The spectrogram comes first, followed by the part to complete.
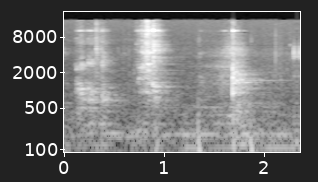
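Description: Clothes hangers scraping and clicking along a metal clothes-rack rail as a jacket on its hanger is hooked back in among the others: three short scrapes, the last two the loudest.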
